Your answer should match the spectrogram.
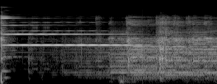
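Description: A click, then a bright bell chime that rings out and fades over about a second and a half: the notification-bell sound effect of a subscribe-button animation. Guitar background music plays underneath.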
